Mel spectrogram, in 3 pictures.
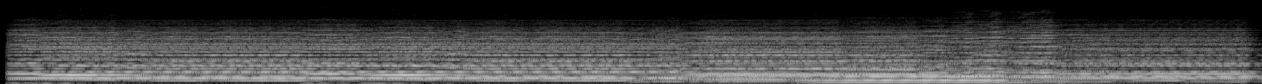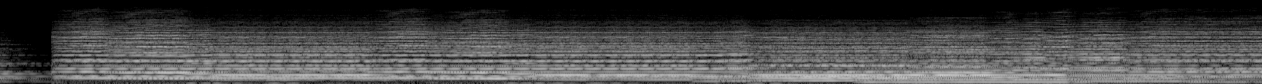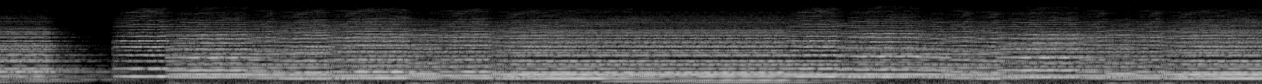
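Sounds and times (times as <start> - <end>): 
string quartet: 0.0 - 37.8.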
